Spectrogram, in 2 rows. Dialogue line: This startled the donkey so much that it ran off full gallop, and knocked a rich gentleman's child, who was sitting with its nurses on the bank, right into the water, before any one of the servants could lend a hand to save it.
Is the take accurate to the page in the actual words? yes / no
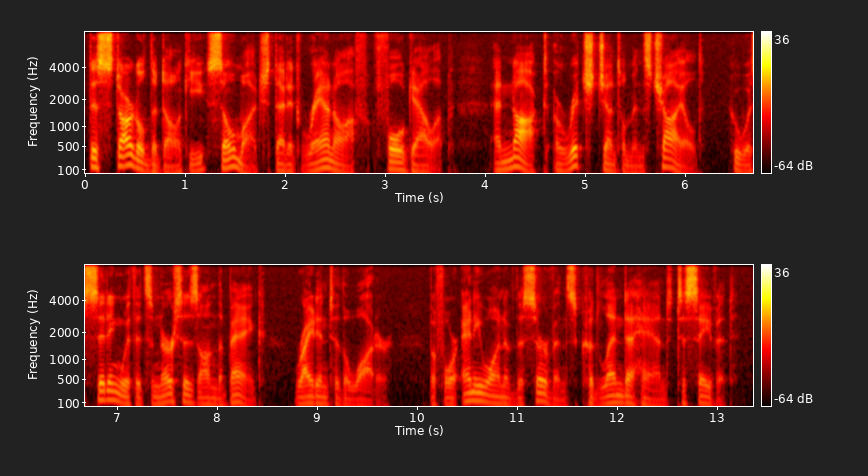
yes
